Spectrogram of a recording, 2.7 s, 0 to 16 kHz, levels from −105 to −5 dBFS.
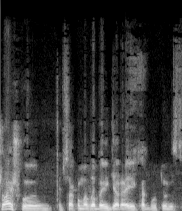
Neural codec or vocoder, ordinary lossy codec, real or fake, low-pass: codec, 44.1 kHz, 7.8 kbps, DAC; AAC, 48 kbps; fake; 14.4 kHz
